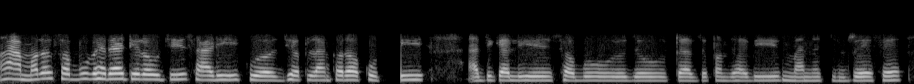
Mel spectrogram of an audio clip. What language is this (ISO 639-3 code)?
ori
